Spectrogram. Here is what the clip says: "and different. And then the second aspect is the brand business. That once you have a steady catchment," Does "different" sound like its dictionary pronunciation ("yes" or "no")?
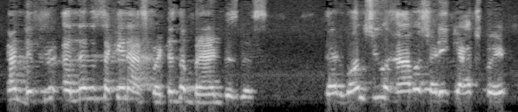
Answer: no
